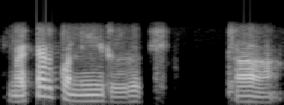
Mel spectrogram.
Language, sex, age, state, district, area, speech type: Sindhi, male, 30-45, Uttar Pradesh, Lucknow, urban, conversation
